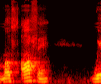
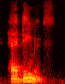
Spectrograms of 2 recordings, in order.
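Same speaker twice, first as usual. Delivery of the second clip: usual speaking voice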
